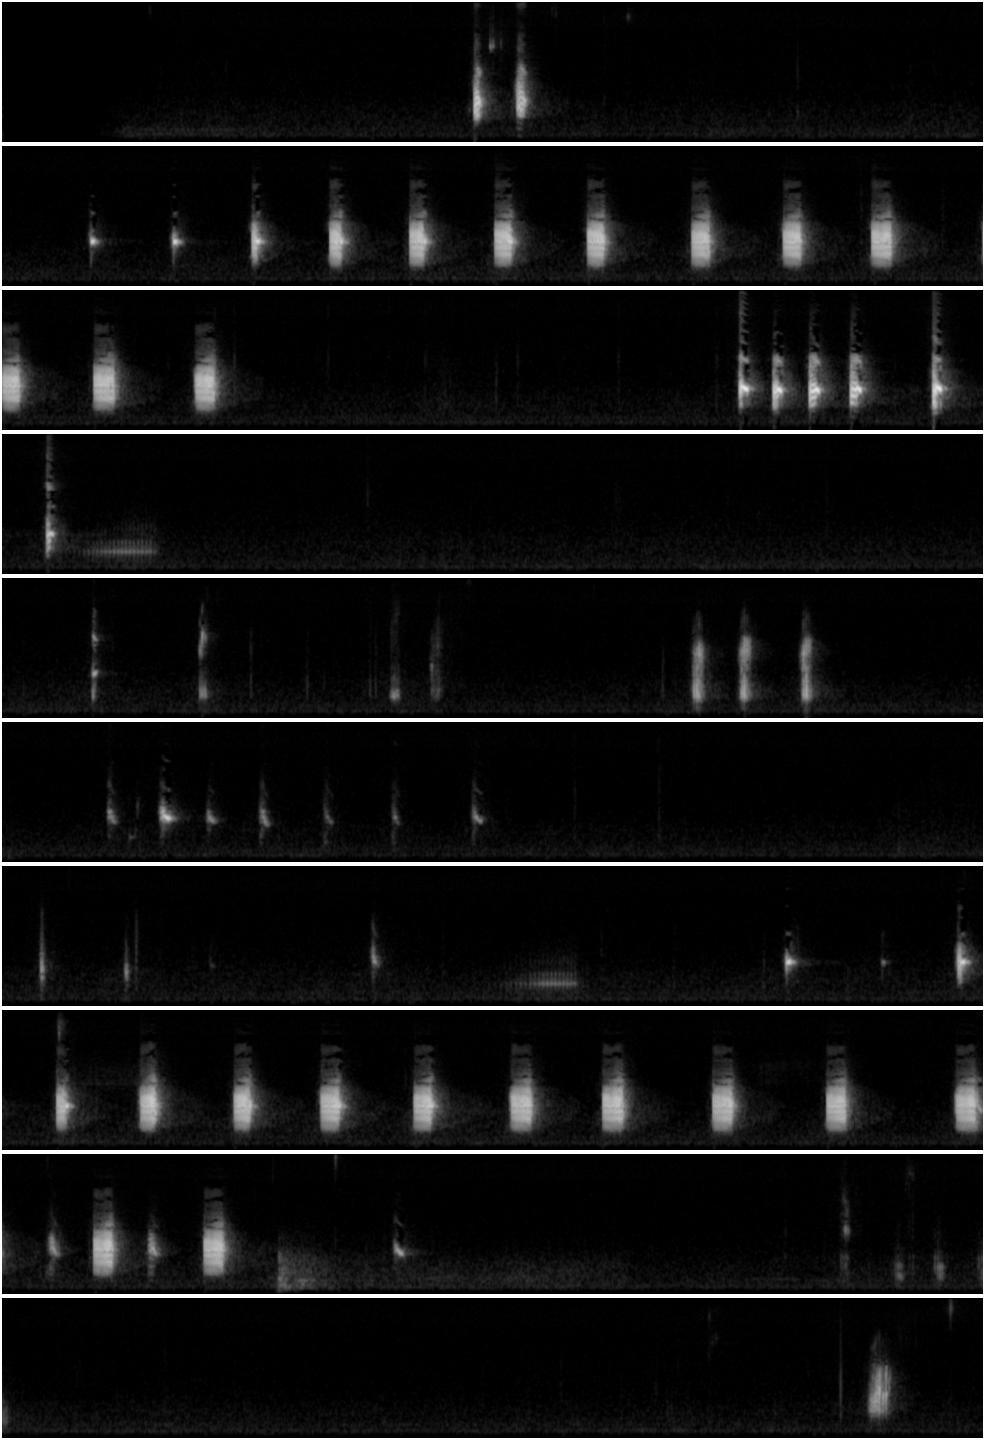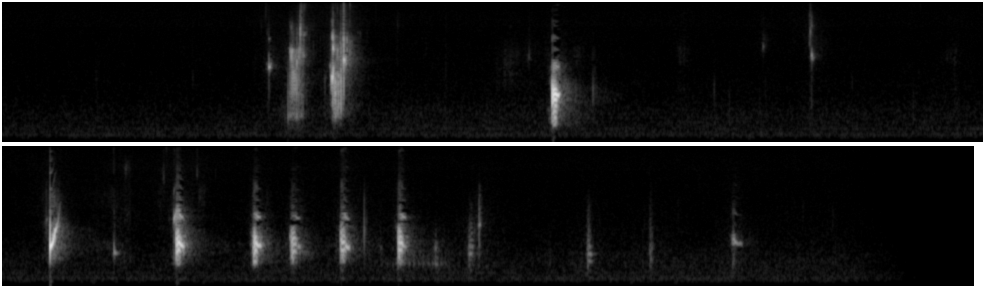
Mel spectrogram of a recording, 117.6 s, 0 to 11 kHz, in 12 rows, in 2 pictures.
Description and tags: Toads Sh
A stereo field-recording of toads (Bufo bufo) in a pond during the mating season.Also present is a quiet frog and a distant sheep . Sony PCM-M10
